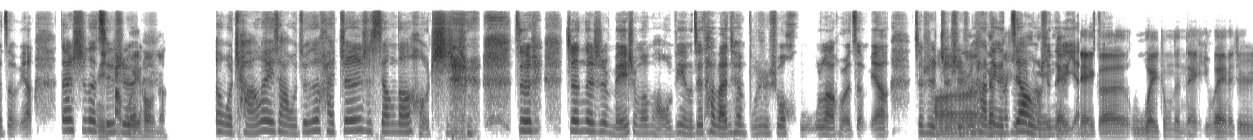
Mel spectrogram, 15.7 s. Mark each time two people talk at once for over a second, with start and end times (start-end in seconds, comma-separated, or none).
11.7-13.8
